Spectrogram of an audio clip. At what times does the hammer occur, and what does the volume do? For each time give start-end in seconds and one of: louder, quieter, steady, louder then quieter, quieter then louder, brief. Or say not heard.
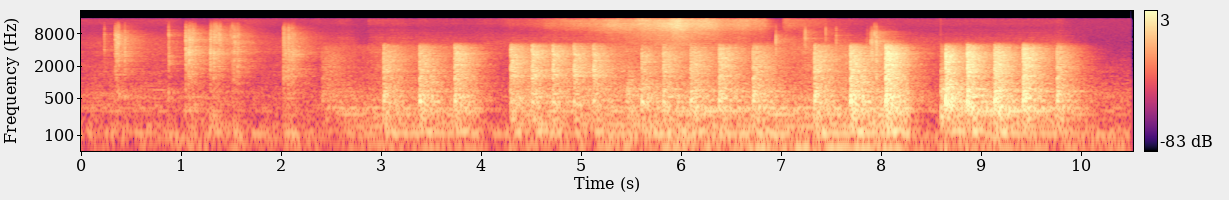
2.4-10.1 louder.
